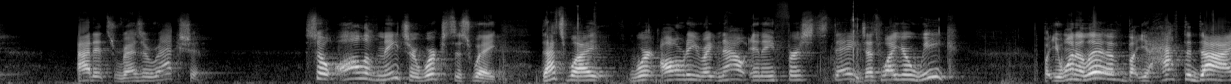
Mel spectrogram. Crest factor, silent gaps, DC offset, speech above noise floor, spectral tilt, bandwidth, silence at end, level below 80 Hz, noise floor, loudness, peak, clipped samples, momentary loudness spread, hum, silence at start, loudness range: 18 dB; none; under 0.1%; 36 dB; -3 dB/octave; 16.5 kHz; 0 s; -52 dBFS; -53 dBFS; -18 LUFS; 0 dBFS; under 0.1%; 13 LU; none; 0.8 s; 4 LU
